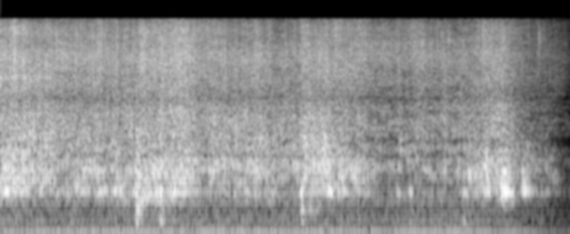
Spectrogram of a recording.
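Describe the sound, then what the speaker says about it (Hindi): Hot sriracha sauce is stirred into chicken noodles in a hot pan, giving a constant bright sizzle with a few soft scraping taps from the stirring and no voices. "और अब इसमें हम डालेंगे शंग्रीला की हॉट सिराचा सॉस,"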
